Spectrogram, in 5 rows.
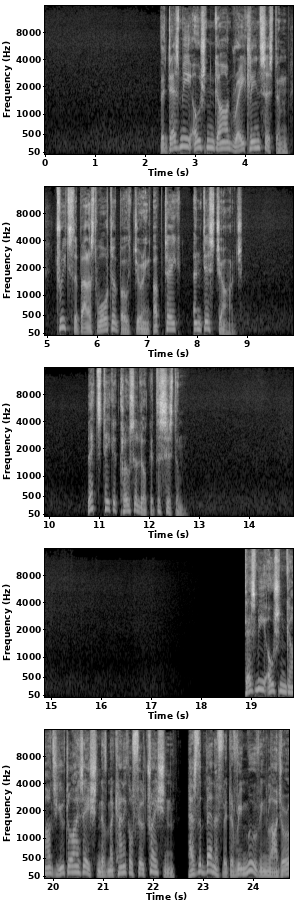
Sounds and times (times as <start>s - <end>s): Speech: 2.3s - 8.9s, 10.8s - 12.8s, 18.9s - 24.7s.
